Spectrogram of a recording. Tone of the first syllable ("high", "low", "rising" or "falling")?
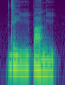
high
